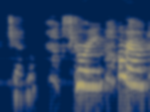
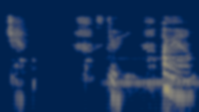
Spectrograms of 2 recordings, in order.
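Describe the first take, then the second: First: Said in the usual way. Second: Soft breathy whisper. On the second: Real, not acted. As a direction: whisper it secretively. Whisper then normal repeat.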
